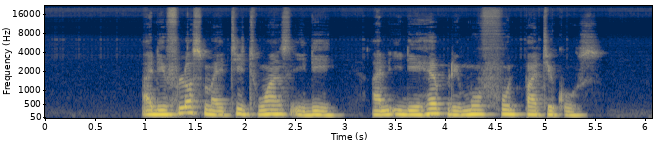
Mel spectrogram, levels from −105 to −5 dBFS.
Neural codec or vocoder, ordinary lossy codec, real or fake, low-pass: none; none; real; none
